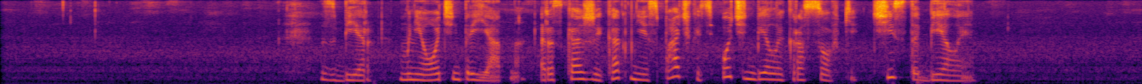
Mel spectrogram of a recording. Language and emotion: Russian, positive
